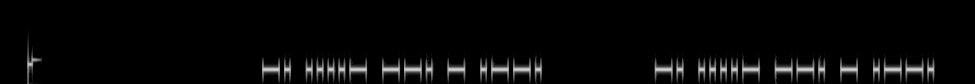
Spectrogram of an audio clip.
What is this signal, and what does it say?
Morse code, heard as a keyed tone, about 22 wpm, 700 Hz. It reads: N4GTP N4GTP
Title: USA Call Signs - 5 Characters - Repeated 2x - 22wpm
